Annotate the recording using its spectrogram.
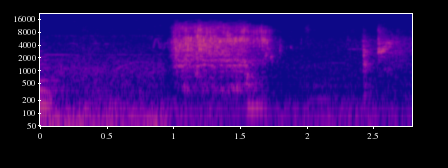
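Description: Water runs briefly from a tap.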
